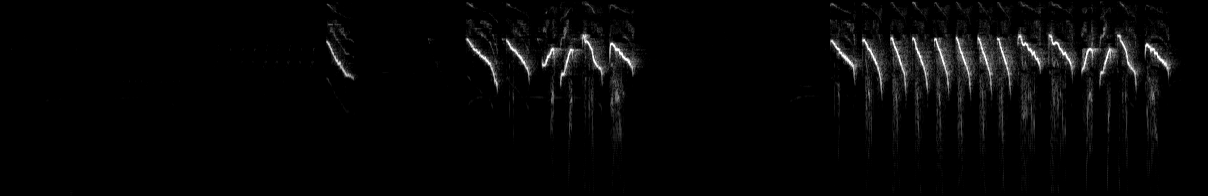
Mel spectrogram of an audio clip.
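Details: Song of the Oriental white-eye, played to coax a bird into singing: a lone high note, a quick run of falling slurred whistles, a brief gap, then a sustained rapid string of high descending chirps.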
